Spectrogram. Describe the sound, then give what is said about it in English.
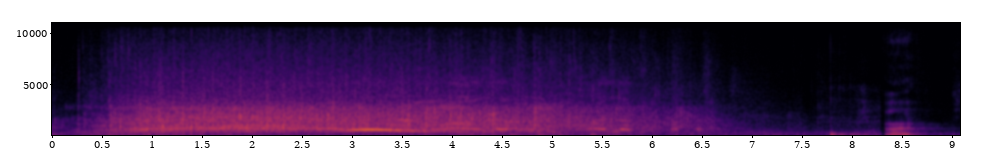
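Audience applause welcoming a performer at a talent-spotting show: loud clapping that swells, peaks, then fades away, followed by a few brief, unclear sounds. “please put your hands together for a very big warm welcome”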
